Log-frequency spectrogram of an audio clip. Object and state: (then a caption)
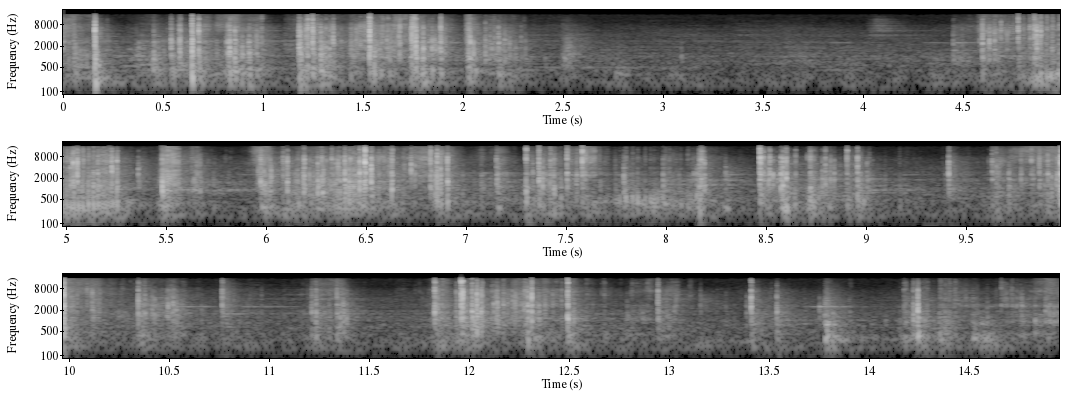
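Paper granola bag. A full, medium kraft-paper bag of organic granola is held by its top above a supermarket cart and squeezed and crinkled with the fingers. Bursts of dry, bright crinkling and rustling come in clusters with a quieter pause around the fourth second, then resume.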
